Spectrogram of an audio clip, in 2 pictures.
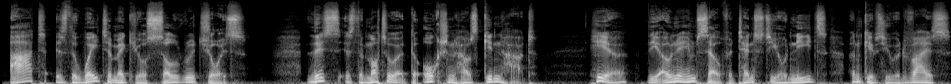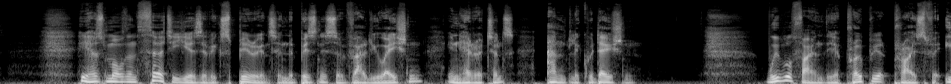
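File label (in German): British English, Kommentar Neutral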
